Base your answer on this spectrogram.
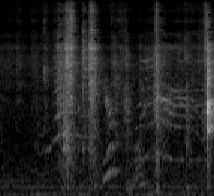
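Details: Indoor domestic cats going crazy at feeding time for their daily pate: a quick burst of short, overlapping meows with clicks and bumps, ending in a sharp, loud cry.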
